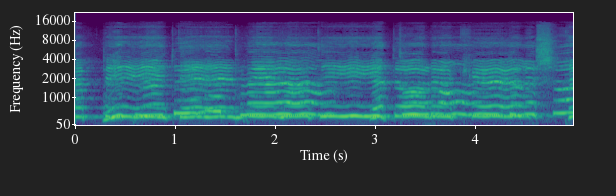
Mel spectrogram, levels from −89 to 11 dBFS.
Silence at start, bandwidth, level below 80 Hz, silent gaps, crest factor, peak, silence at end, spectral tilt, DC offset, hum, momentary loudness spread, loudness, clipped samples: 0 s; 14.5 kHz; -74 dBFS; none; 14 dB; -4 dBFS; 0 s; -2 dB/octave; under 0.1%; none; 3 LU; -17 LUFS; under 0.1%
